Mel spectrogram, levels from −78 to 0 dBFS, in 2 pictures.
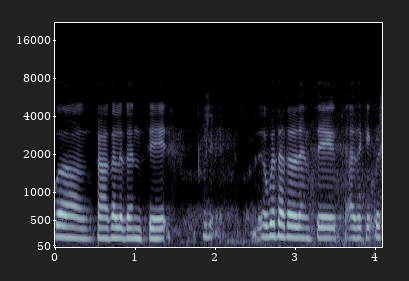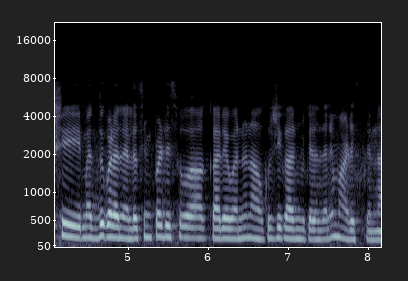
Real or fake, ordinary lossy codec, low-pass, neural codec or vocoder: fake; none; none; codec, 16 kHz, 4 kbps, X-Codec, HuBERT features, trained on LibriSpeech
